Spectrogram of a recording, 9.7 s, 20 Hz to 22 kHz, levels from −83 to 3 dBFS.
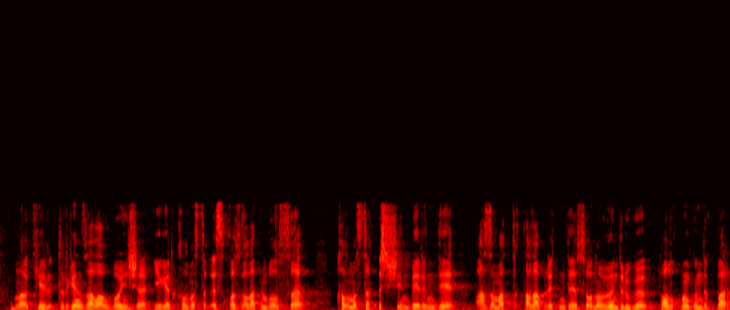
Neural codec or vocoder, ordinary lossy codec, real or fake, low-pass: none; none; real; none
